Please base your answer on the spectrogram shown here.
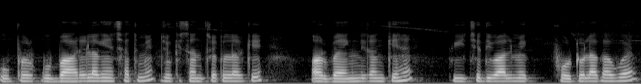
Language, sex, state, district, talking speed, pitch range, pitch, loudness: Hindi, male, Bihar, East Champaran, 225 wpm, 145-155 Hz, 150 Hz, -20 LUFS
